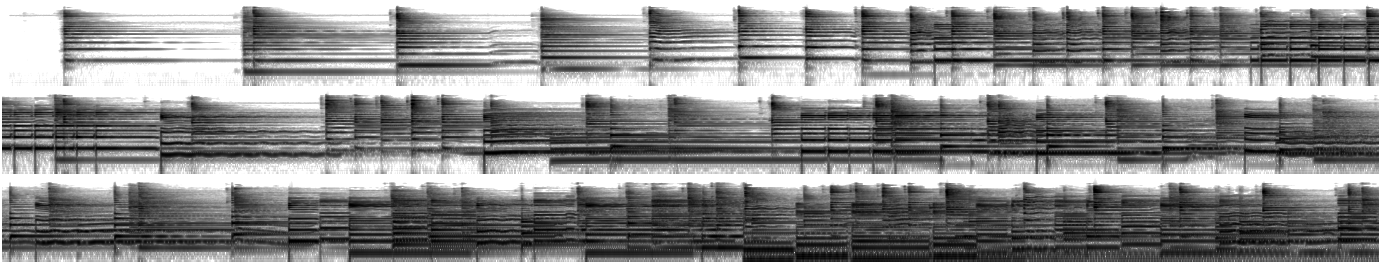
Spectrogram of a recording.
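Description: Instrumental karaoke backing track in Vietnamese traditional style, led by plucked strings. It opens with single spaced notes, some of them bending in pitch, then builds into a denser melody, with a bass line coming in near the end.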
